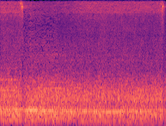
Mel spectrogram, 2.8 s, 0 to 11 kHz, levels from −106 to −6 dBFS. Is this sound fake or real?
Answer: fake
